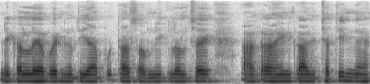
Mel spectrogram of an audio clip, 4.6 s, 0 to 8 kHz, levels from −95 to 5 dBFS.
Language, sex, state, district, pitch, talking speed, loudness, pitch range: Maithili, male, Bihar, Supaul, 120 Hz, 205 wpm, -17 LUFS, 120-125 Hz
